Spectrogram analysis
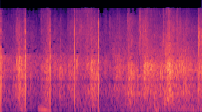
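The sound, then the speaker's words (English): An audience gives a round of applause for a person, steady clapping with a few sharper, louder claps standing out at fairly regular intervals. “give Jenny a round of applause”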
